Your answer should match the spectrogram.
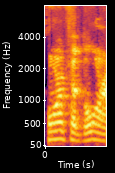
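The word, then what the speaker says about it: Pour Favor: It's called Por Favor, only it's spelled P-O-U-R.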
